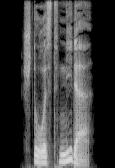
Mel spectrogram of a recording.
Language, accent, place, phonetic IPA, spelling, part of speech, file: German, Germany, Berlin, [ˌʃtoːst ˈniːdɐ], stoßt nieder, verb, De-stoßt nieder.ogg
- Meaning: inflection of niederstoßen: 1. second-person plural present 2. plural imperative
